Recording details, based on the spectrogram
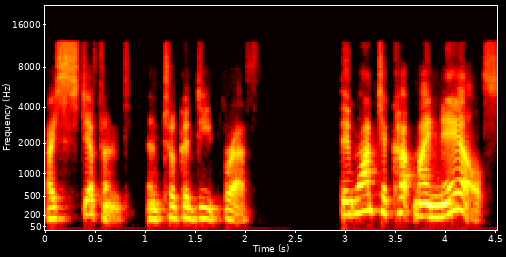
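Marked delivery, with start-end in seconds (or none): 2.9-4.5 hissed out sharply, loud and shrill. Reading a first-person story aloud, voicing the woman speaking to the narrator, hissing. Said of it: "she hissed".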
